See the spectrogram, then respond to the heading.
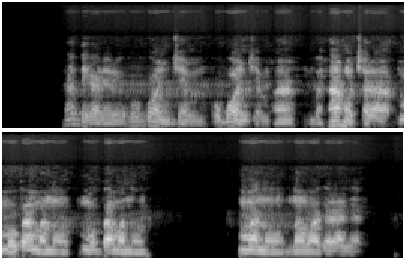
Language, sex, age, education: Igbo, male, 30-45, tertiary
